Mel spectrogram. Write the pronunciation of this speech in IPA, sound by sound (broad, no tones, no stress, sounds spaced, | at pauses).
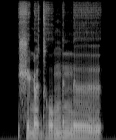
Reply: ʃ e ɳ œ dʱ o ŋ ɘ n ɘː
